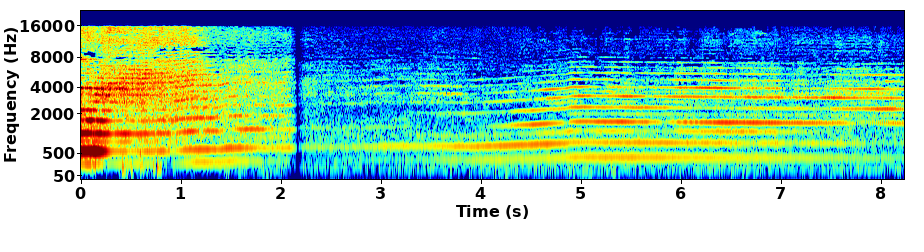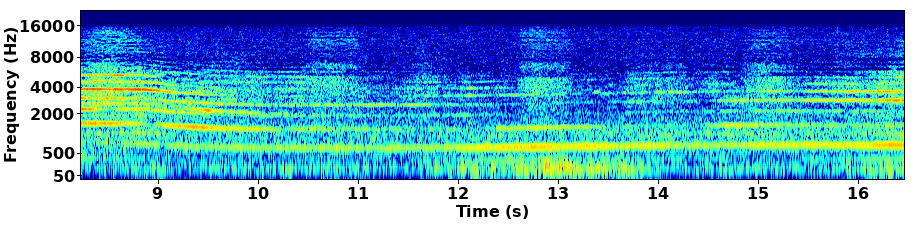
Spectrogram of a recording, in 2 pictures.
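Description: Brushless motor and 6x4 propeller of an RCPowers Eurofighter v2 foam RC jet whining at full power on a 4S battery: loud at first, dropping suddenly about two seconds in as the plane goes away, then a steady fainter whine whose pitch rises about four seconds in and falls again about nine seconds in.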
